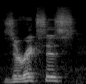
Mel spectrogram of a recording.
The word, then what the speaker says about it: Xaryxis: or xyrix's space i don't know how you pronounce it it's xerixes in space they smush it together and remove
